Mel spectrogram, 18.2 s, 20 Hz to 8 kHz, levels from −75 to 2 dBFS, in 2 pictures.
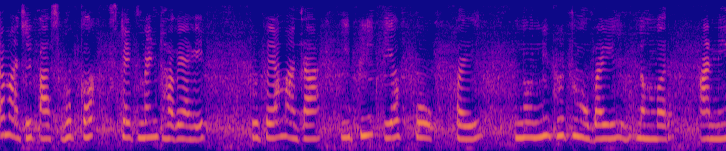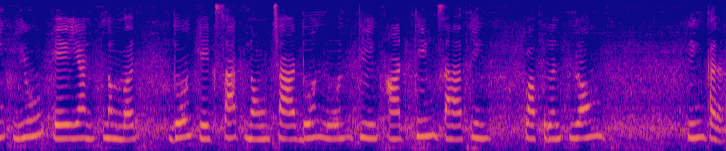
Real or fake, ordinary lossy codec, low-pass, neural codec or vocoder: fake; none; 7.2 kHz; codec, 44.1 kHz, 3.4 kbps, Pupu-Codec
